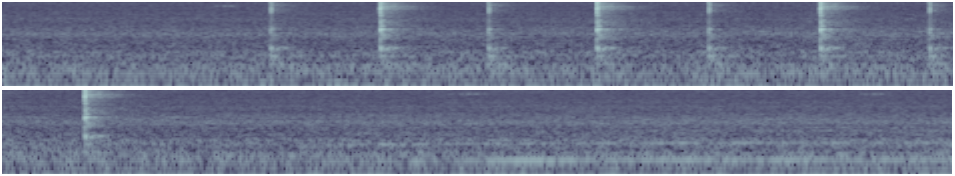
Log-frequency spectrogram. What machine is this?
valve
